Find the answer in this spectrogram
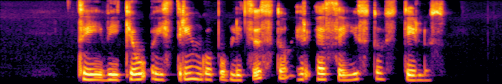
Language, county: Lithuanian, Vilnius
